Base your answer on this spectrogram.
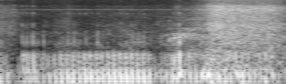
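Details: Early-morning purring from a pet cat arriving to rouse its sleeping owner; household of Scottish fold and British shorthair cats. Short, even low throb of purring, ending in a brief rustle of fabric.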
